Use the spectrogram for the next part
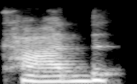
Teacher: you give it the d sensation but you don't add any vowel sound to it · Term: true silent spa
